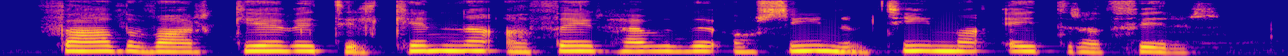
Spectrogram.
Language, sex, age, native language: Icelandic, female, 50-59, Icelandic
